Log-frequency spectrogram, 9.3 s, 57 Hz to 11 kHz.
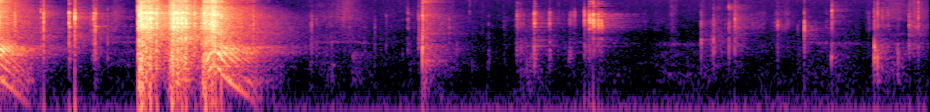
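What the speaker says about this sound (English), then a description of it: "Next, we're going to unbolt the cam gear." Cam gear being unbolted from a GM 6.2 L87 V8 during an engine teardown: a loud two-second power-tool burst, then scattered metallic clinks and taps close by, with no talk.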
